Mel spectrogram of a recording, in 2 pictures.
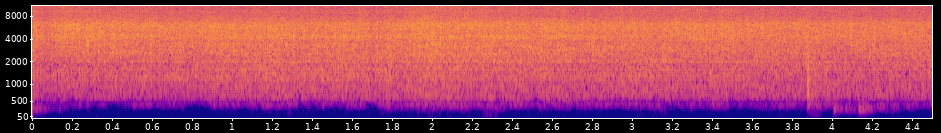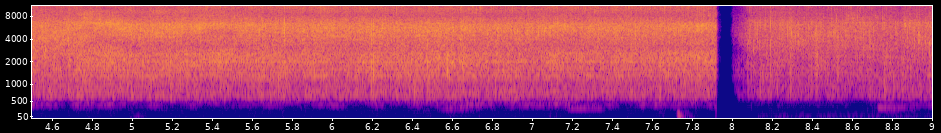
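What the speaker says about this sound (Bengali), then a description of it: "তো বন্ধুরা, মাছগুলো ভাজা হয়ে গেছে, তো এগুলো উঠিয়ে নিচ্ছি।" Fish fries lightly in a pan with an even, close, continuous sizzling hiss that ends in a sudden clunk, with no talking.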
